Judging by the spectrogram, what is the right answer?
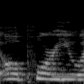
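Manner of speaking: ordinary delivery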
